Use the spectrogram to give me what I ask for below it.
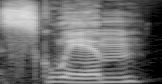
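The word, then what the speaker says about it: Sequim: people susah River yep we have the squim squim which is spelled sequum that's a weird one Austria Austria Katie Australia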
